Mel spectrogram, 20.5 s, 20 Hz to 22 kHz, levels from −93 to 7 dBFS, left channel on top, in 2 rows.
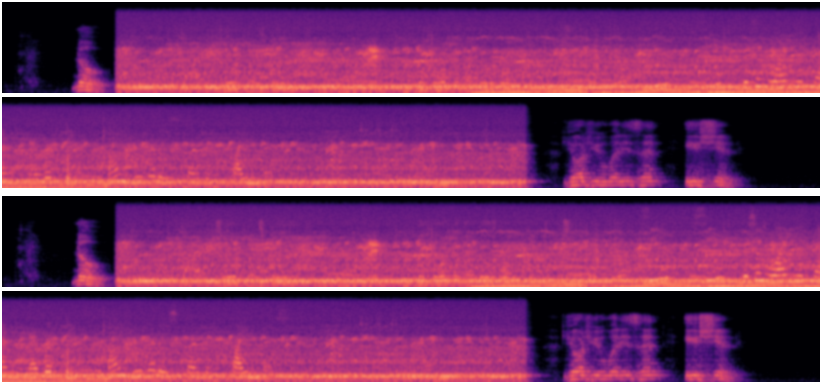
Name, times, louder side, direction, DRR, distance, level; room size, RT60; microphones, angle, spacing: voice 1, 0.9-1.3 2.2-3.8 4.2-7.1 7.5-7.9 15.2-16.1 17.2-18.4 18.8-19.4, right 1 dB, 55° right, 0 dB, 2.3 m, -29 dB
sound 1, 1.4-16.8, equal, ahead, 0.5 m, -19 dB
sound 2, 5.8-12.0, equal, 80° left, 2.8 m, -23 dB
voice 2, 8.6-13.6, right 3 dB, 70° right, 8 dB, 0.8 m, -23 dB
9.6 x 5.2 x 3.4 m, 0.32 s
head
